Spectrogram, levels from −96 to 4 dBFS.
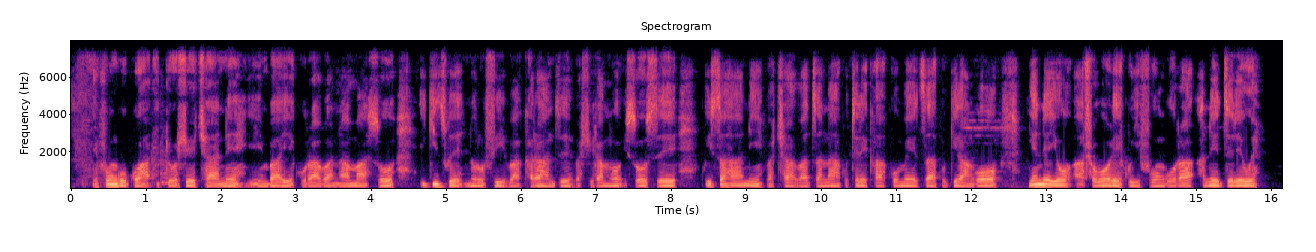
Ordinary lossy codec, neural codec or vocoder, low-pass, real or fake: Opus, 64 kbps; none; 7.2 kHz; real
